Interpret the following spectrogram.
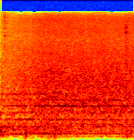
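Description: Steady low hum with an even hiss, unbroken for the whole two seconds.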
